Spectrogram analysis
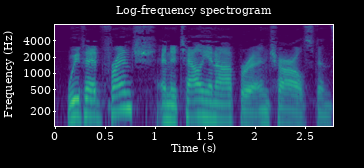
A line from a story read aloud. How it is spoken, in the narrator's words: said St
